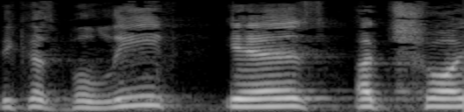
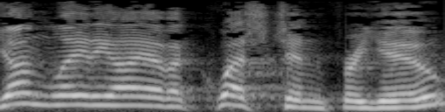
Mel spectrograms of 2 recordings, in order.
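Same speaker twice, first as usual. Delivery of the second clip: mock large, loud, resounding booming call; 2 semitones higher, 6 dB louder than usual. Retelling a man in a crowd addressing a young woman speaker: large booming voice. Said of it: "with a large booming voice".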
